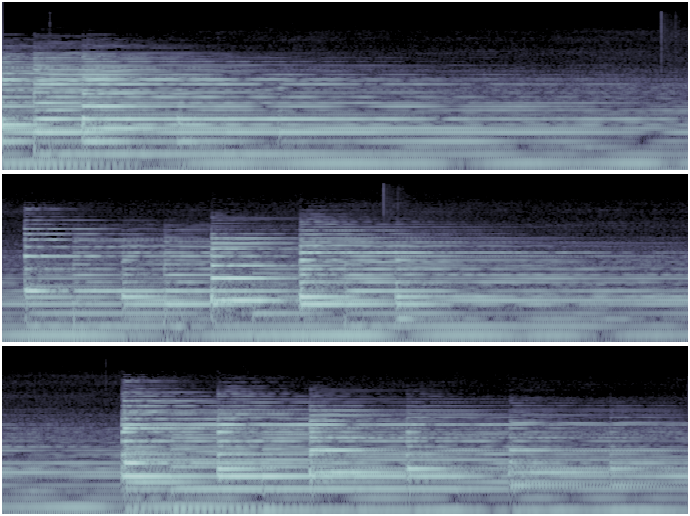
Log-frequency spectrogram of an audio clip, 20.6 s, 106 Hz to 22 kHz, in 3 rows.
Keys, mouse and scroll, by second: 5.7 scroll up 1, 6.2-8.1 scroll down 1, 10.0-11.8 scroll up 1, 13.0 click, 16.4 click, 17.7 scroll up 1.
